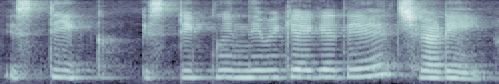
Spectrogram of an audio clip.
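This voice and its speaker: A woman's voice: high-pitched, steady tone, darkish tone. A woman teaching a class of young children, drawing out each sound for pupils to repeat and mixing English phrases into her Hindi. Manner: slow, drawn-out repetition for pupils to echo. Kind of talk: online lesson for young children. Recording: echoey room.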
